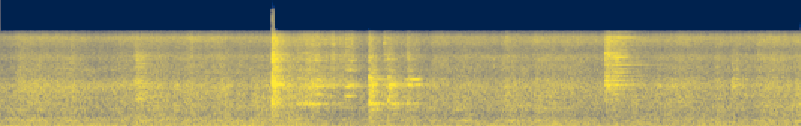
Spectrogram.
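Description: Glowing coke and slag dropped from a cupola furnace being raked with a long iron bar: a steady hiss and rumble from the hot heap, with a sharp metal clank a little under three seconds in, a few more clanks just after, and a rattling scrape about six seconds in.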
